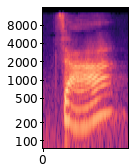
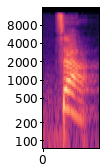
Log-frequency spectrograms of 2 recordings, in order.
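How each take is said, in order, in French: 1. La hauteur monte du milieu vers le haut. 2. La hauteur chute brusquement depuis le haut.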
